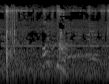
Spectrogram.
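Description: Faint, distant shouts of footballers on the pitch, with one sharp knock just after the start.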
